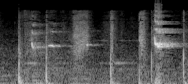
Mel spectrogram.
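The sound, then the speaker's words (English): Sneakers squeak sharply on a basketball court, a couple of high, brief chirps mixed with the irregular thuds of a ball bouncing, no voices. “Squeaking of the feet. The squeaking is so good.”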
